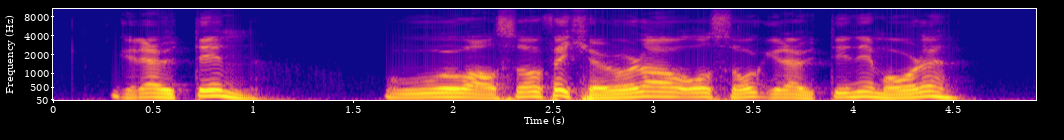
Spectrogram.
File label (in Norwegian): græutin, Numedalsmål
